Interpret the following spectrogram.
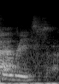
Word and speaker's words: Theresa: It's Theresa. Theresa. The H is silent, so Hi.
